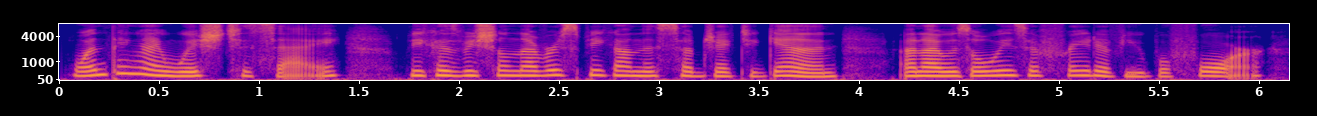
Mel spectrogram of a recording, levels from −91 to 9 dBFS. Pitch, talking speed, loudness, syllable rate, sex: 240 Hz, 225 wpm, -18 LUFS, 6.2 syllables/s, female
